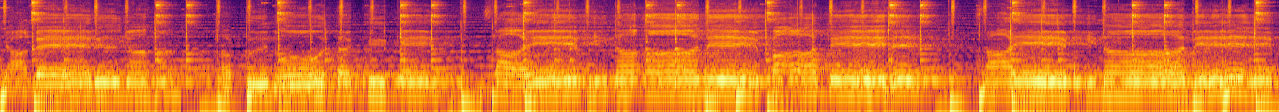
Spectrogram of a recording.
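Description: A male singer performing a Hindi film song live with a band, his voice carried over keyboard and a steady drum beat.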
